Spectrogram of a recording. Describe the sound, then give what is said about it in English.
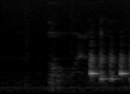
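A phone ringtone chimes in a quick run of bright, repeating electronic pulses, clear, following a brief softer rustle with no talking. “Someone's phone, I think.”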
